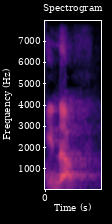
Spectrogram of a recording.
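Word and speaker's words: enough: इनफ इसे और इनोग विनोग नहीं पढ़ना है। इसे हम क्या पढ़ेंगे? इनफ इनफ।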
